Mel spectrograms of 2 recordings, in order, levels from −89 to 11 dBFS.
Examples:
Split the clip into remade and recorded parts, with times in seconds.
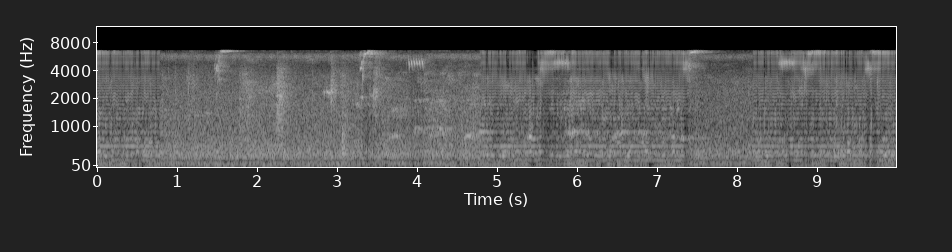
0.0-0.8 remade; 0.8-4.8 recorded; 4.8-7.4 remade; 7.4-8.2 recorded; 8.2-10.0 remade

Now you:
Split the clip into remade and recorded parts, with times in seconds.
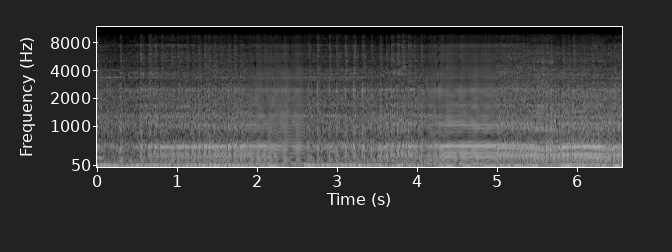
0.0-1.9 recorded; 1.9-2.6 remade; 2.6-4.1 recorded; 4.1-5.0 remade; 5.0-6.6 recorded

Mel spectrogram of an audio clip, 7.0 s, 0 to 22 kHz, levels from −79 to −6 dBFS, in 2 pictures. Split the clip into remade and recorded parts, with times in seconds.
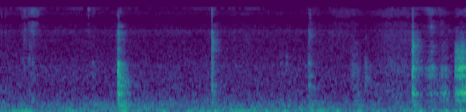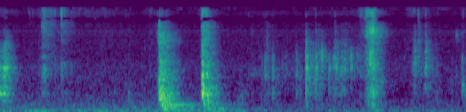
0.0-3.2 recorded; 3.2-6.4 remade; 6.4-7.0 recorded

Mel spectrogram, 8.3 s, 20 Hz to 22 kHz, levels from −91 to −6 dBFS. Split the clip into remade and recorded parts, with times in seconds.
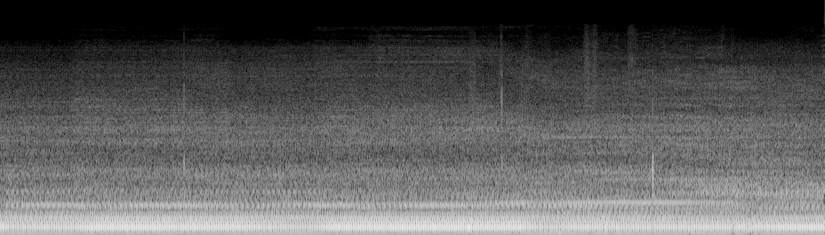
0.0-6.9 recorded; 6.9-7.6 remade; 7.6-8.3 recorded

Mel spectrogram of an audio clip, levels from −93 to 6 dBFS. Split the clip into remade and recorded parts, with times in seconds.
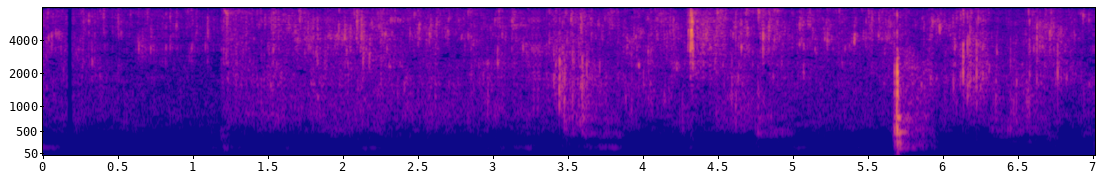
0.0-7.0 recorded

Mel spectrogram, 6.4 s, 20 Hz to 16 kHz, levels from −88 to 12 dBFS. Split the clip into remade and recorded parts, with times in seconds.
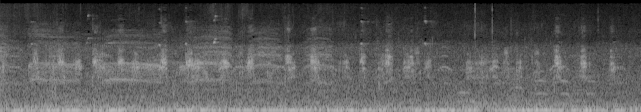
0.0-3.4 recorded; 3.4-4.1 remade; 4.1-5.9 recorded; 5.9-6.4 remade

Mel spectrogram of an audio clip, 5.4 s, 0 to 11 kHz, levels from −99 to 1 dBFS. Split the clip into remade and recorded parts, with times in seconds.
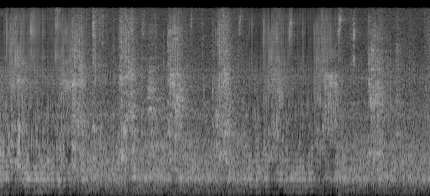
0.0-0.9 remade; 0.9-3.1 recorded; 3.1-4.2 remade; 4.2-5.4 recorded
